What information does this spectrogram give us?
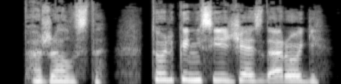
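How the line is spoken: Moaning plea. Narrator (Russian): простонала Илза

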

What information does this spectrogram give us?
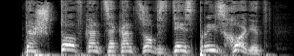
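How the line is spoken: Shouting again. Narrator (Russian): снова выкрикнула Сильвия

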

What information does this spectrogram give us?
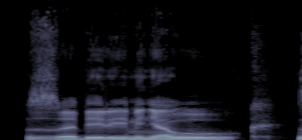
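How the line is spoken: Growling. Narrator (Russian): зарычал Гонор

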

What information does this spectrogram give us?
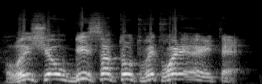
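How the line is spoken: Shout. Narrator (Ukrainian): вокзальний охоронець закричав

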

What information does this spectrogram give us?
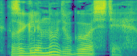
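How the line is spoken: Sighed. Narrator (Russian): вздохнул Йона

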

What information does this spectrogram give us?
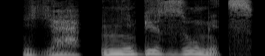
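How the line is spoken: Hissing into her ear. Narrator (Russian): прошипел он ей в уши

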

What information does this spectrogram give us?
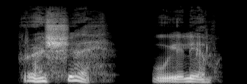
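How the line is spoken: Trembling voice. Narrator (Russian): дрожащим голосом сказал Белл

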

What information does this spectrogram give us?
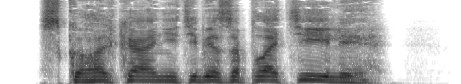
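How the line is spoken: Shout. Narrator (Russian): крикнул он Лилии

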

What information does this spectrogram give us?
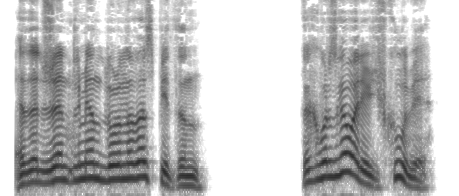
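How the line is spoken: Bewildered. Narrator (Russian): Ричмонд растерянно посмотрел на окружавших его людей и сказал

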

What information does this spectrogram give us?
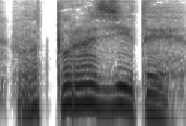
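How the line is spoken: Exhaled. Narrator (Russian): выдохнул Тенька

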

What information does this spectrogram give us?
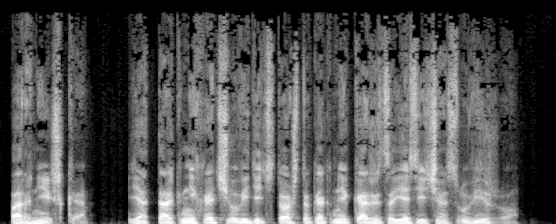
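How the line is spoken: Quiet. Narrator (Russian): говорит он тихо

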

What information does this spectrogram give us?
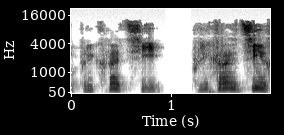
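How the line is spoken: Whimpering. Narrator (Russian): хныкала она

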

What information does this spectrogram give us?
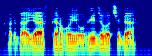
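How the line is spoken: Quiet. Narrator (Russian): тихо заговорила она

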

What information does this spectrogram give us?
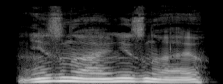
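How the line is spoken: Drawn out. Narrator (Russian): протянул Реттик

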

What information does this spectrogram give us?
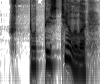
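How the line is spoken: Strained, forced out. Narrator (Russian): выдавила она из себя

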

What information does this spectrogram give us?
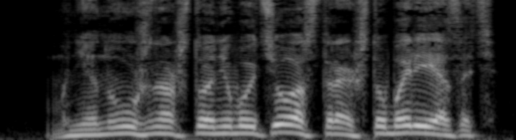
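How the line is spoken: Grumbling. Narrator (Russian): проворчал он

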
